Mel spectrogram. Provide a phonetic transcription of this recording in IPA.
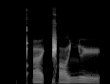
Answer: qʼyǁɔʎy

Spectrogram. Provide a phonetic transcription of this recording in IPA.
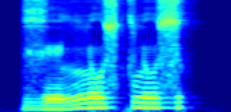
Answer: ɣe˨lːo˥zklʊ˥z

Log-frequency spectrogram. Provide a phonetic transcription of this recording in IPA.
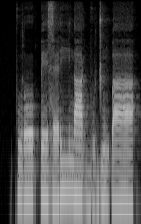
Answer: ku˨ɾoː˧ k͡pe˧ zɛ˨˦ɾiː˦naː˦ ɡ͡bu˨ d͡ʒũ˦ɡ͡baː˦

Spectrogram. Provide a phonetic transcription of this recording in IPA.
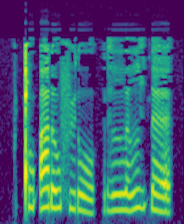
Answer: ǃuʔa ɾəu̯fyɾo | ɾɛ̤lːəlːi̤ʔ ɾɛ

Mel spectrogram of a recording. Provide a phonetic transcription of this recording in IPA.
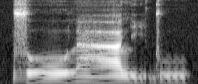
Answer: zoː˦laː˦li˨du˦

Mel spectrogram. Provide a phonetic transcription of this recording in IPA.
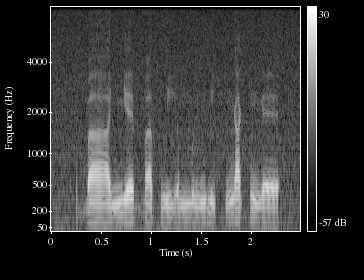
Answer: ɓaː˨˩ɲɛ˧˥ ɓa˨˩t̚li˨˩˨ə̯ mə˨˩˦ŋli˨˩p̚ ŋa˦˥k̚ŋɛ˨˩

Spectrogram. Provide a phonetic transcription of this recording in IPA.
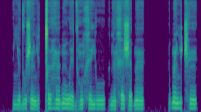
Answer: ʎɘ˨d̪u˦ʃɛ̃˨ʎɘ˦ ǀɘ˦ ɦɛ̃˦ɓũ˦we˨dʱũ˦ xe˦ju˦ | ɡɛ̃˨˦xɛ˦˨ʃɛ˨ ɓɛ̃˦ | ɓɛ̃˦ʎɘ˦ t͡ʃʰẽ˦

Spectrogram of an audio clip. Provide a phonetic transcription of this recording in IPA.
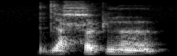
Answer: dɛħœʈŋə̃ː

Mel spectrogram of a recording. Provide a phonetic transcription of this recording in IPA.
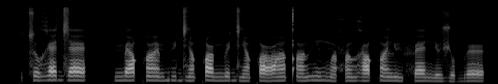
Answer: t͡so˨ɣæ˦d͡zæ˦ | mæ˨ qʷæ̃˨ by˨d͡zĩ˨qʷœ˦˨ mø˦d͡zĩ˨ qʷœ˨ʕæ̃˦qʼõ˦ ɣĩ˦ mõ˨ħõ˦ ɣɑ˦ qʷĩ˦ly˨ fæ˦ nø˨ʒo˨bœ˦

